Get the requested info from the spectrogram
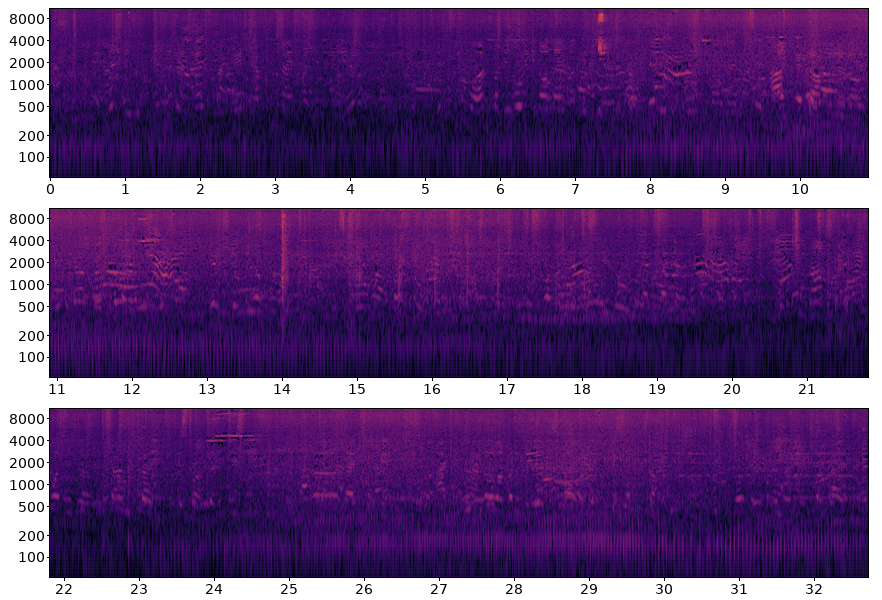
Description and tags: The night market in Siem Reap, Cambodia. Ambient voices and sounds
Cambodia, field-recording, street-sounds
